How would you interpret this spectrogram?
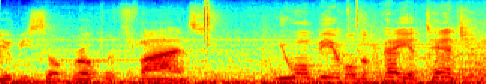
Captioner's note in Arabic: نقرات السكين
